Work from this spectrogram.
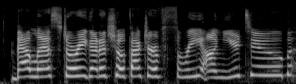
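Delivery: loud, high yelling. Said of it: "I feel like I'm yelling".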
